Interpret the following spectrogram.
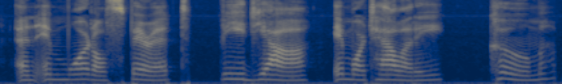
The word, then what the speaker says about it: Kum: immortal spirit, Vidya, immortality, Kum, pronounced like the Welsh coom, denotes something of hollowness.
